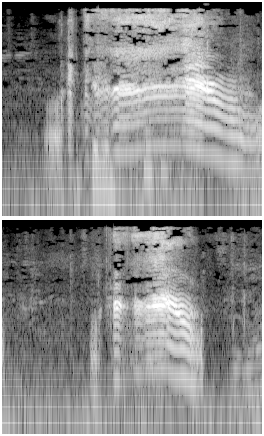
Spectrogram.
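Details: A lion cub (Panthera leo) practising its roar gives two drawn-out, moaning cries that rise and then fall, like a hoarse, meow-like roar.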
